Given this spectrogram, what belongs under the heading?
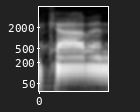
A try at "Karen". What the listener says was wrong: See the way you say that? It sounds like carring. No, Karen. No, it's not. It's Karen. Karen.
